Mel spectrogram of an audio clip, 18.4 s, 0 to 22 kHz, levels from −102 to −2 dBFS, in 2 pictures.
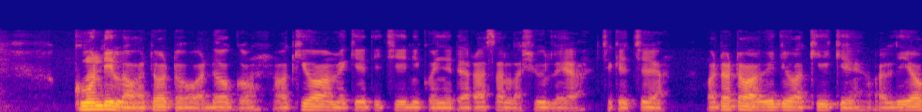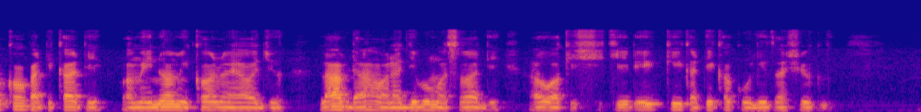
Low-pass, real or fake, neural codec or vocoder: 7.2 kHz; real; none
